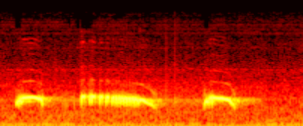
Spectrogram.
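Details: Spotted dove cooing to excite and attract other doves: a level coo bending down at its end, a long wavering coo falling steadily, then a shorter falling coo, low and mellow against quiet background.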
